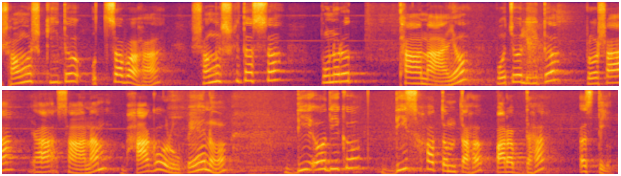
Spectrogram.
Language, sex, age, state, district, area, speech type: Sanskrit, male, 30-45, West Bengal, Murshidabad, rural, spontaneous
